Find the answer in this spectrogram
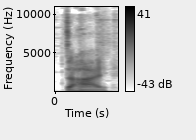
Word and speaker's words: dye: you're dyeing it okay dye so it's pronounced exactly the same way as you know to die to not live anymore die but it's spelled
